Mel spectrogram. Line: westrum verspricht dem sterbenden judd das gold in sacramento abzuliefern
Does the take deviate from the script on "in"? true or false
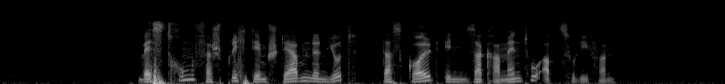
false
